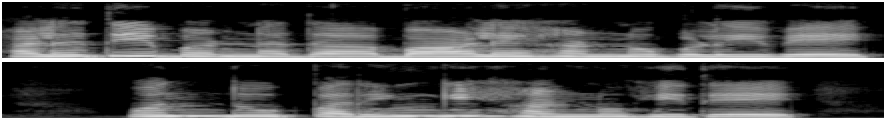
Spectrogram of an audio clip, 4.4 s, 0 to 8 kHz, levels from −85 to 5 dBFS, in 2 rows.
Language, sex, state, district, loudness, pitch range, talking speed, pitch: Kannada, female, Karnataka, Bangalore, -14 LUFS, 240-270 Hz, 110 wpm, 250 Hz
